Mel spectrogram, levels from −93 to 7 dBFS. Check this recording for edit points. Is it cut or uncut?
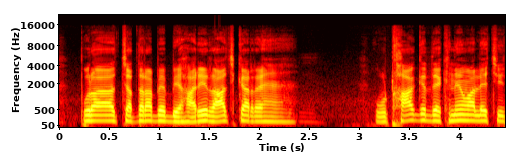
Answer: uncut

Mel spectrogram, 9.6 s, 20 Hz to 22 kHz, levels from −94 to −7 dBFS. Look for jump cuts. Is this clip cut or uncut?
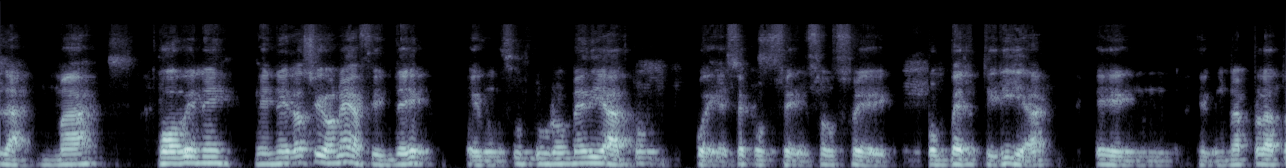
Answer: cut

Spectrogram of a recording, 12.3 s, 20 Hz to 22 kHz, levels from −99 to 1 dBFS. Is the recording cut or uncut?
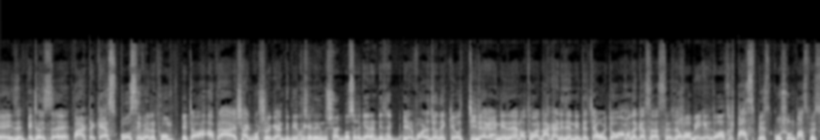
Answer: cut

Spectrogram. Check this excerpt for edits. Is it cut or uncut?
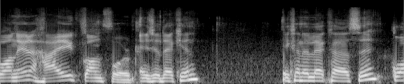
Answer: uncut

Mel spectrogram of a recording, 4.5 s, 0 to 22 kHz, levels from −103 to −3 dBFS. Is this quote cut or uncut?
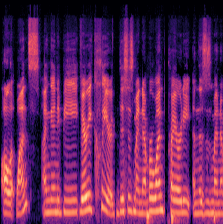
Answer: cut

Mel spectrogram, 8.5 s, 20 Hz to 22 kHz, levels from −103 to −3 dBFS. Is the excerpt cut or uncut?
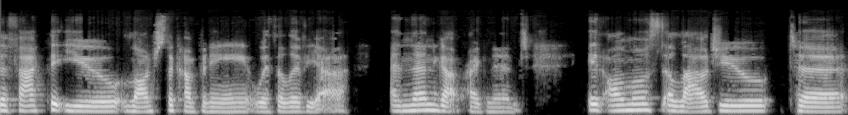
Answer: uncut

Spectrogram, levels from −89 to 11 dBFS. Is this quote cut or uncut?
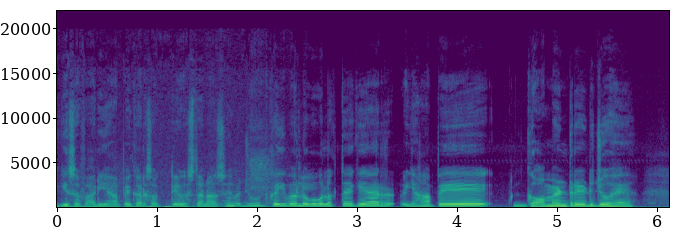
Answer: cut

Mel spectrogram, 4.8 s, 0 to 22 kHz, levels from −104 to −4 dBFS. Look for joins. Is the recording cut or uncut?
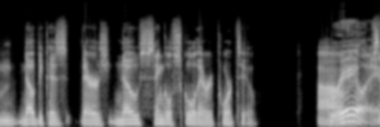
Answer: uncut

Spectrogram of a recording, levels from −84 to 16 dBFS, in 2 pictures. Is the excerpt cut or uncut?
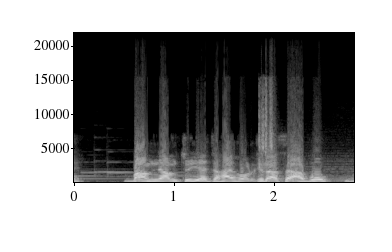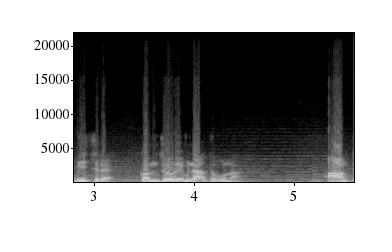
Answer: cut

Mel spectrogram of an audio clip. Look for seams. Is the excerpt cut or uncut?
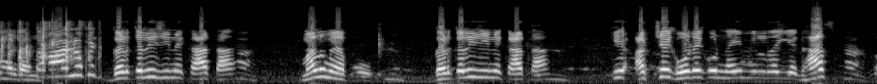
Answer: cut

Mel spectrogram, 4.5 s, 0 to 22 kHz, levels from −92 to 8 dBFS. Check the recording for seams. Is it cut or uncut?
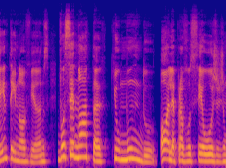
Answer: cut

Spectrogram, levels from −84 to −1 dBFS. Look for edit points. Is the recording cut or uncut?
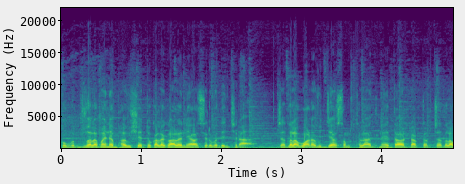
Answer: uncut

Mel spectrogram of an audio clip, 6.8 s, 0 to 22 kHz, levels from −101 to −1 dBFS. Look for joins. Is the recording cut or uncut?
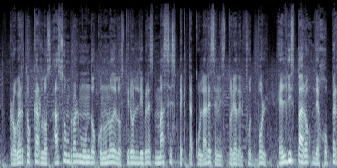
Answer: cut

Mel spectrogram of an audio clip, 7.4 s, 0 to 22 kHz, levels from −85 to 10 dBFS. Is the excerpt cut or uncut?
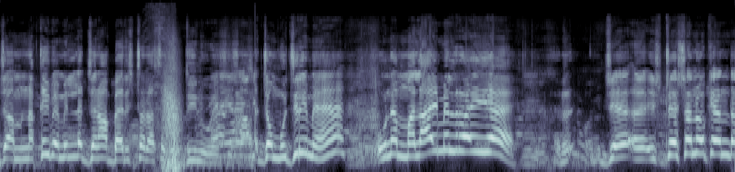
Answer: cut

